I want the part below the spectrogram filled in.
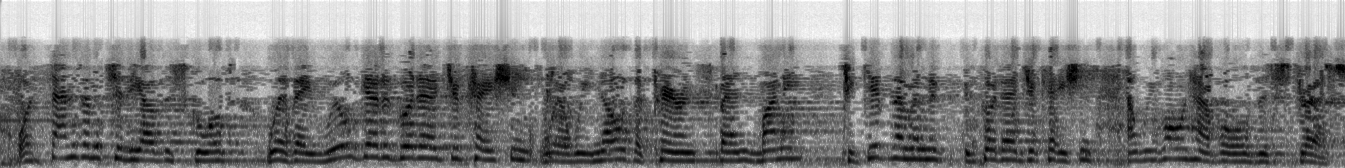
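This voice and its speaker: Speaking at a moderate pace with very even loudness, a woman with an American accent is heard amid noticeable background noise and audible room echo. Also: fairly high pitch for a woman, ordinary pitch variation. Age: 80s+. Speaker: local resident speaking at public meeting. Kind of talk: public comment at school board meeting. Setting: school board meeting.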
